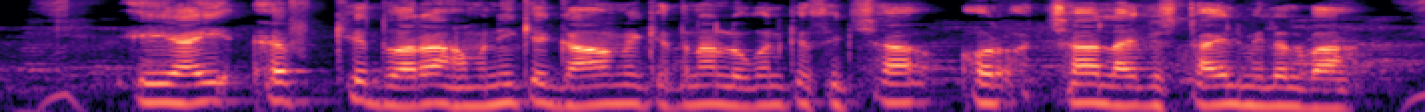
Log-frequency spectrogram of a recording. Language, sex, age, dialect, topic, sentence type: Bhojpuri, male, 18-24, Southern / Standard, banking, question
